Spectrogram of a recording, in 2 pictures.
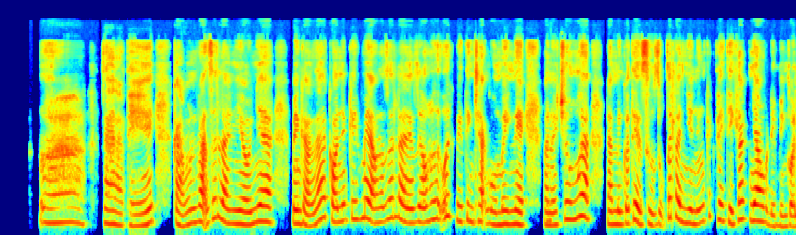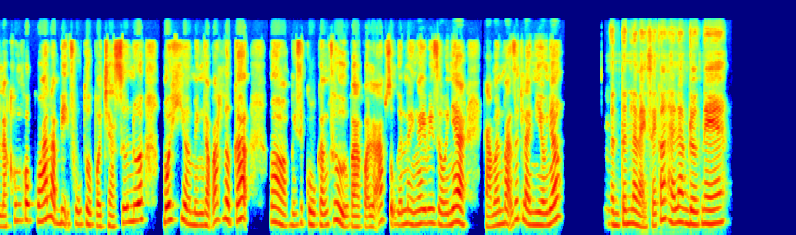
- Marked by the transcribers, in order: other background noise
- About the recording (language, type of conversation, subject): Vietnamese, advice, Bạn có thường dùng rượu hoặc chất khác khi quá áp lực không?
